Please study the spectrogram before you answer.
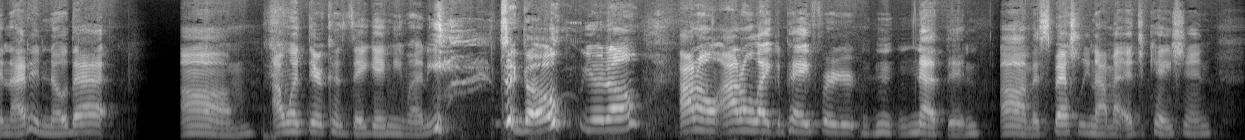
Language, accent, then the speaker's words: English; Boston, Massachusetts, United States; I'm from Boston. That's where I grew up. If you're familiar with the Boston area, I grew up in Mattapan. So not really the best neighborhood.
